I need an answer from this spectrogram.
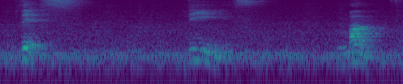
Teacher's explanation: that th sound is just made with the tongue moving back and blowing slightly across it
